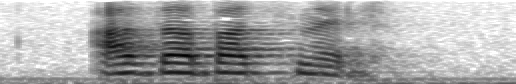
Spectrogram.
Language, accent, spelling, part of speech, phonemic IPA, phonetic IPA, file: Armenian, Eastern Armenian, ազաբացնել, verb, /ɑzɑbɑt͡sʰˈnel/, [ɑzɑbɑt͡sʰnél], Hy-ազաբացնել.ogg
- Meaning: causative of ազաբանալ (azabanal)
